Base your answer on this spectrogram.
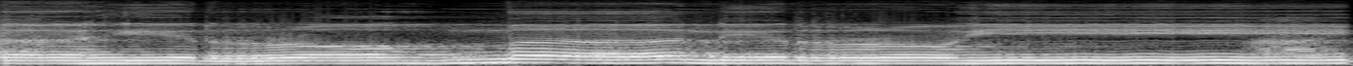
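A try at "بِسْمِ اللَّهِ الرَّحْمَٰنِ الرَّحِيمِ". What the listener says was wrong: Ini dua salahnya. Salah yang sama yaitu tentang ha ya, huruf ha, makhorijul huruf di dalam huruf ha. Jadi beliau bacanya Bismillahirrahmanirrahim, pakai seakan-akan ha ya. Jadi salah. Bukan Rahmanirrahim, itu kesalahan 2 dan kesalahan 3.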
